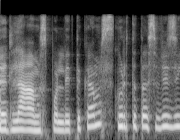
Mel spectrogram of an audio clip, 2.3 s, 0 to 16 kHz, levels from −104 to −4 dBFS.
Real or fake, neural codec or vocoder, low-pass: real; none; 10.8 kHz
